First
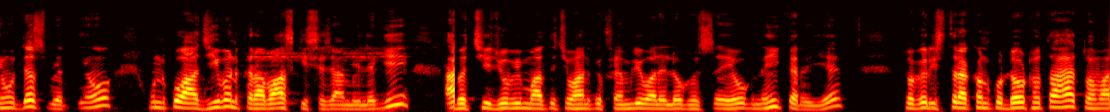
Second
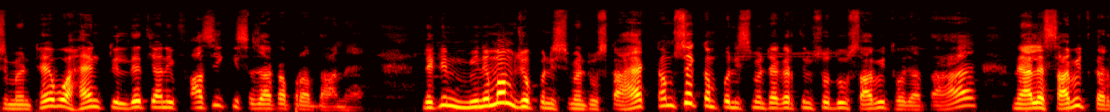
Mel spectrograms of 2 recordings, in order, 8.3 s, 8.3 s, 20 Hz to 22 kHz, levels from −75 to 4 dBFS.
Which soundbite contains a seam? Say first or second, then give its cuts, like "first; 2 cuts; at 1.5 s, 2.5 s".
first; 1 cut; at 3.4 s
